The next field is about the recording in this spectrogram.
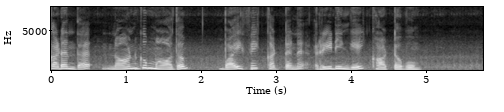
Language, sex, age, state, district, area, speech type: Tamil, female, 18-30, Tamil Nadu, Dharmapuri, urban, read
